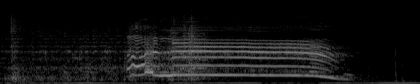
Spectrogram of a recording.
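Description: A cartoon dragon character's long, held yell. It starts a little over a second in, stays steady in pitch for about two seconds, then slides down and stops.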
